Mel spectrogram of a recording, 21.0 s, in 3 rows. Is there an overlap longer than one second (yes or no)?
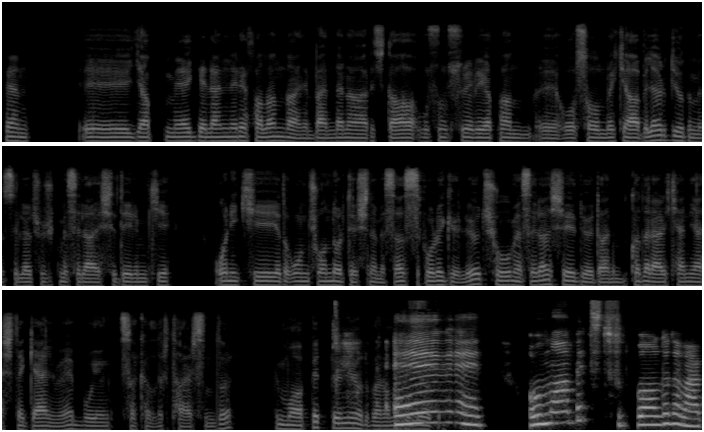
no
